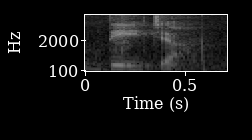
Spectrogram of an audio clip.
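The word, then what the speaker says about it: déjà: we're going to do that as well so Deja Deja means already already as we say deja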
